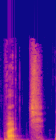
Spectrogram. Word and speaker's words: Bach: La correcta forma de decirlo, y como a él mismo le gustaba que pronunciaran su nombre, es Bach, de origen galés.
